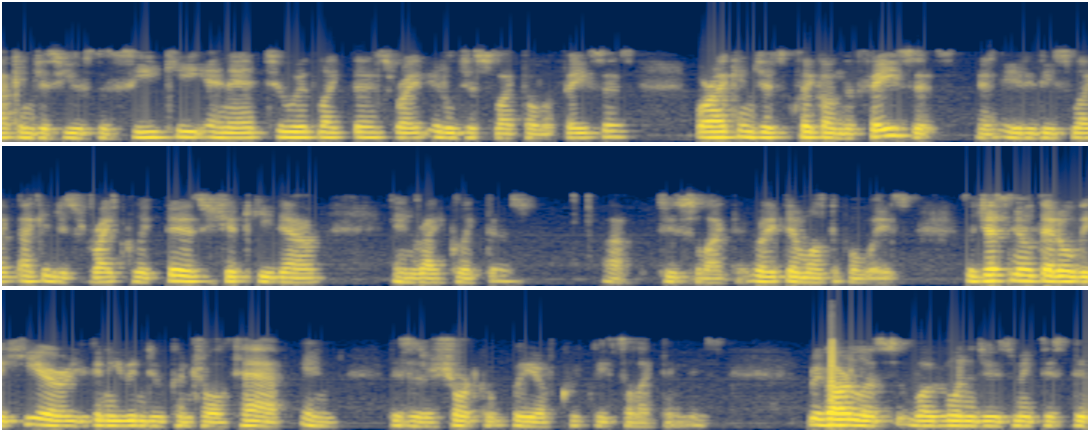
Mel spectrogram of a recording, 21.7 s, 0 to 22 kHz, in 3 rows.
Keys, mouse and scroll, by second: 0.0 right click, 0.0 c, 3.0-5.0 right drag, 5.7-7.4 drag, 6.6 a, 7.8-9.5 right drag, 9.8-12.5 right drag, 11.6-13.2 middle drag, 15.7 ctrl+Tab, 20.9-21.7 drag.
